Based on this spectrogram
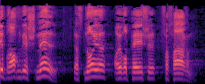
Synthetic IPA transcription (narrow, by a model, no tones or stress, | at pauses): ɐbʁaʊxn̩viːɐʃnɛl | d̥asnɔʏəʔɔʏʁopʰɛːɪʃəfɛɐfaːʁən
